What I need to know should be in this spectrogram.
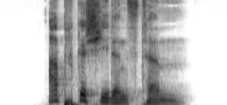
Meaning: strong dative masculine/neuter singular superlative degree of abgeschieden
- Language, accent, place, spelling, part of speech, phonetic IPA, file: German, Germany, Berlin, abgeschiedenstem, adjective, [ˈapɡəˌʃiːdn̩stəm], De-abgeschiedenstem.ogg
